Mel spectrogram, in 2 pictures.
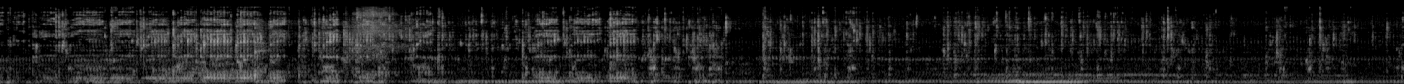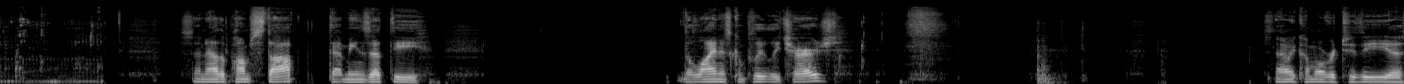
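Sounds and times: liquid gurgling and splashing: 0.0 - 15.1
water pump humming: 0.0 - 15.2.

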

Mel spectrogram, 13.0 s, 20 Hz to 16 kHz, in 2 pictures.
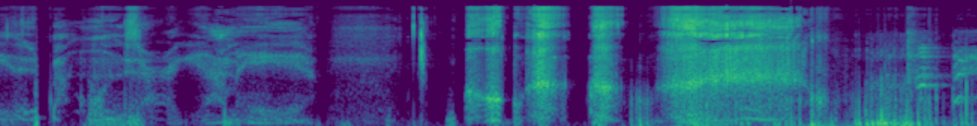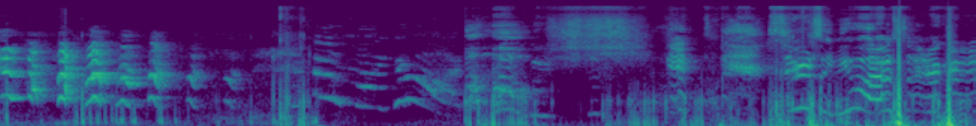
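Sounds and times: person making goofy vocal noises: 0.0 - 1.5, 2.8 - 6.4.

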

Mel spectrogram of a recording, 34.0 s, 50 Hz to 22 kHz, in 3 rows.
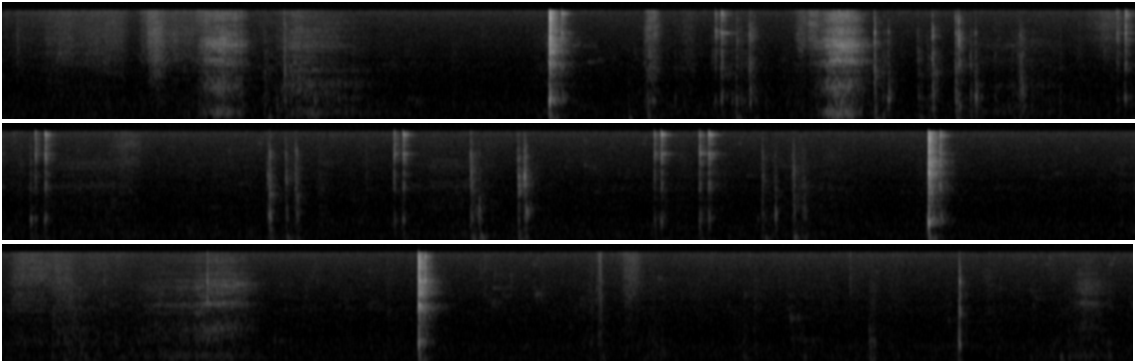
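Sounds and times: computer keyboard keystrokes: 7.1 - 7.6, 8.7 - 10.3, 11.1 - 11.9, 14.0 - 14.4, 17.8 - 19.4, 20.6 - 20.9.

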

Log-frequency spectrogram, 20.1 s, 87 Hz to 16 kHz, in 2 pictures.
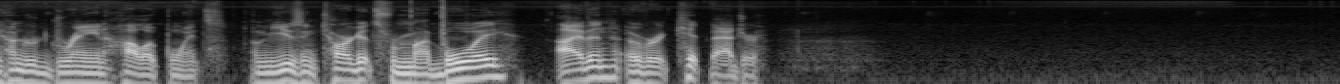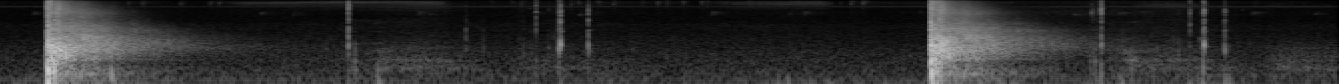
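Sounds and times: loud revolver shot: 10.4 - 11.6, 17.0 - 18.2
short sharp clicks: 19.0 - 19.4.

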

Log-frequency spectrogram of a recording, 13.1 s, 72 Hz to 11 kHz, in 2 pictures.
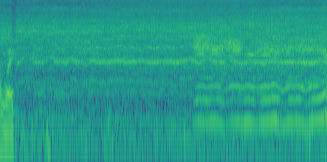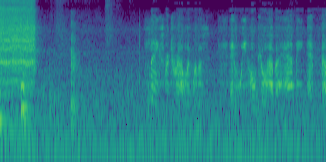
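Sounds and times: toy motor whirring: 0.0 - 7.3.

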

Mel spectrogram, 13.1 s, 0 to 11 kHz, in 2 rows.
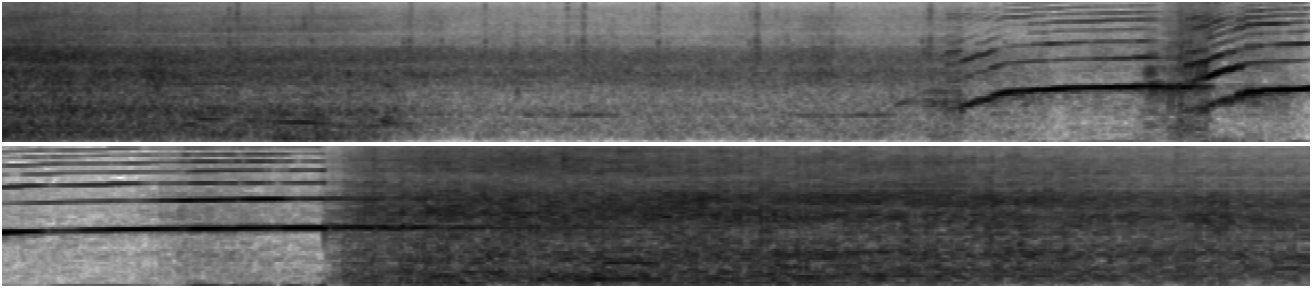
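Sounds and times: truck passing on wet road: 0.0 - 4.8, 8.0 - 13.0
ambulance siren: 4.4 - 11.5.

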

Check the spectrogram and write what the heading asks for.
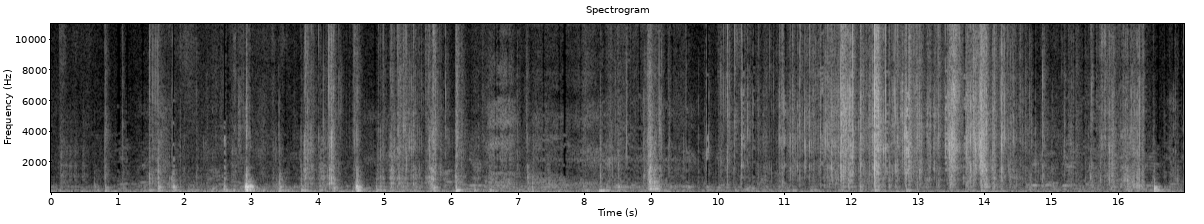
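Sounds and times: foil wrapper crinkling: 3.7 - 7.2, 8.4 - 17.0
foil crackling: 3.7 - 7.3, 8.4 - 17.0.

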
